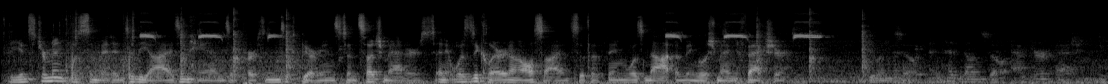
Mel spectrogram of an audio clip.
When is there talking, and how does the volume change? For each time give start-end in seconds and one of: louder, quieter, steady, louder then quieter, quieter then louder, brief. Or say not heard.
0.1-11.0 quieter.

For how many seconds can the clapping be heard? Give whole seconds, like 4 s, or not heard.
3 s.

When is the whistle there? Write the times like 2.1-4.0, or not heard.
1.4-2.9, 6.7-8.2.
